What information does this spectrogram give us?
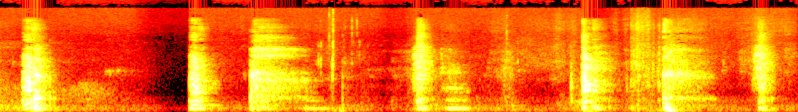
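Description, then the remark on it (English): A small female dog hangs off and tugs at a squeezy ball, letting out a string of short, sharp grunts and snorts at irregular intervals, fairly loud, with no one talking. “You think for a little dog like that, she's hanging off this sort of squeezy ball, and now she's...”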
